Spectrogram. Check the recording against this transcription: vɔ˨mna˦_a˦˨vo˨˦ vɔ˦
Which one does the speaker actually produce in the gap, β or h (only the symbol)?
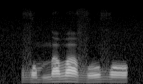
β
